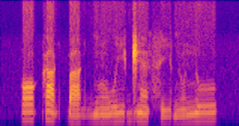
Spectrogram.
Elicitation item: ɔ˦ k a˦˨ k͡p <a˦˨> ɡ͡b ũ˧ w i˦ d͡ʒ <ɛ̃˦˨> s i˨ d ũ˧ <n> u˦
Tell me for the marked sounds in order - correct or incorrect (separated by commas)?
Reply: incorrect, correct, correct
